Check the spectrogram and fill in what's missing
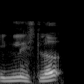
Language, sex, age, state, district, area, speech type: Telugu, male, 45-60, Andhra Pradesh, Bapatla, urban, spontaneous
